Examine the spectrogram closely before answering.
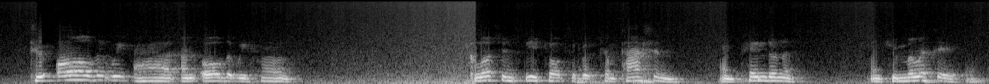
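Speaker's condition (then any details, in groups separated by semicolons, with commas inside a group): No condition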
